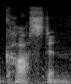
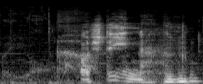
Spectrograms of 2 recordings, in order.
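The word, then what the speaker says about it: Carstein: And the thing is, I couldn't even keep watching it because he kept mispronouncing Karstein. He said, Vlad von Kosten.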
